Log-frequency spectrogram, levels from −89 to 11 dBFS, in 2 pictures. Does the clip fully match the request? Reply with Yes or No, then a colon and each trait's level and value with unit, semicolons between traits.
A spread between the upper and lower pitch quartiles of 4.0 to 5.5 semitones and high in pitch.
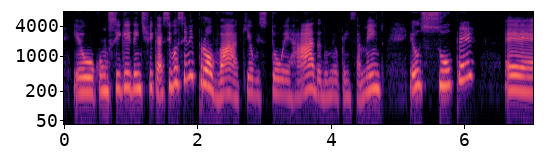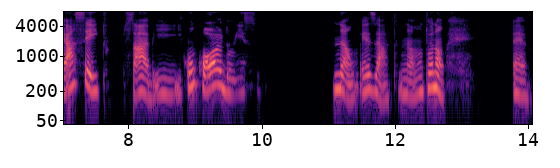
Yes: average, 5.2 semitones; high, 200 Hz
